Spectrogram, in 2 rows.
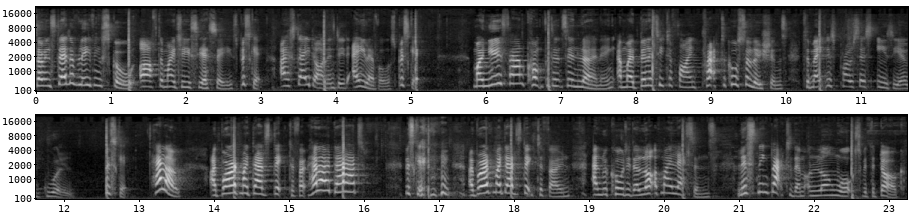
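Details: Woman in her 30s with Tourette syndrome since age six, a spectrum condition, with frequent involuntary word tics and coprolalia (obscene tics); vocal tics (Tourette syndrome).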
